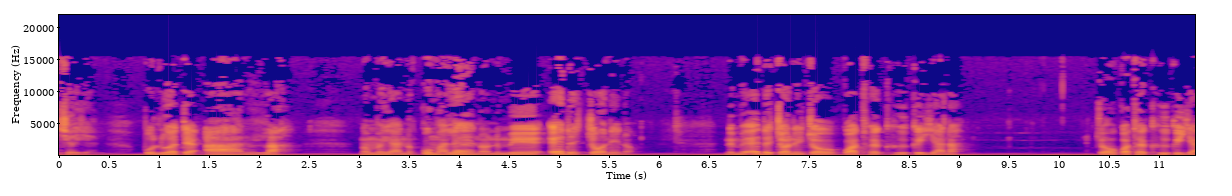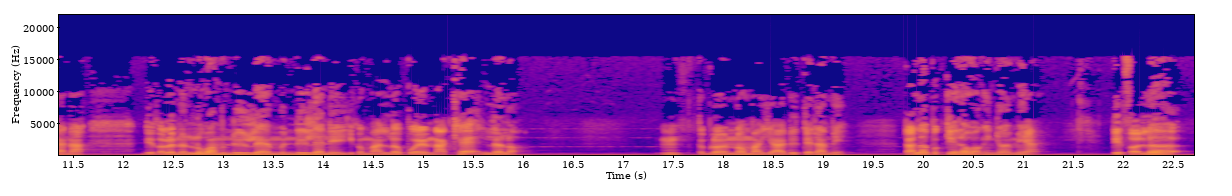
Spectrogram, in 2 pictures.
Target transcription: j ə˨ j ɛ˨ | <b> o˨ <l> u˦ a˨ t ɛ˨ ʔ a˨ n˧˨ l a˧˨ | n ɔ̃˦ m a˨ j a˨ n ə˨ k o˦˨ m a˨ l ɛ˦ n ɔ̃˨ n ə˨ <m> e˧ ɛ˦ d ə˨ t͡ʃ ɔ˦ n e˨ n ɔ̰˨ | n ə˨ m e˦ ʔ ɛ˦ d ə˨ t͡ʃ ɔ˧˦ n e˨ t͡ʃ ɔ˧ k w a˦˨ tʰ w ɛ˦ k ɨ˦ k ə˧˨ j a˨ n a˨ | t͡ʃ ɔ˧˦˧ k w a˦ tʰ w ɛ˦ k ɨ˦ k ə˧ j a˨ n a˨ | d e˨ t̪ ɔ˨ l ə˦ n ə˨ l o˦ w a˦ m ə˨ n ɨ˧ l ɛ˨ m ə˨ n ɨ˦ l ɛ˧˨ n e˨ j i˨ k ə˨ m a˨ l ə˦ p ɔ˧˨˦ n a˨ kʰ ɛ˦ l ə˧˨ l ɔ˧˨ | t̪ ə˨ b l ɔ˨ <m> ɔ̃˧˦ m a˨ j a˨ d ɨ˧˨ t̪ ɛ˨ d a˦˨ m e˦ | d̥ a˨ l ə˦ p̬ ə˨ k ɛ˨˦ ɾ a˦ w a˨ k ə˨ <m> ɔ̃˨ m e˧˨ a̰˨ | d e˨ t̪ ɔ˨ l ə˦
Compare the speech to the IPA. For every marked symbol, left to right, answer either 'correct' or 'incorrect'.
incorrect: p, correct, correct, incorrect: n, incorrect: ɲ

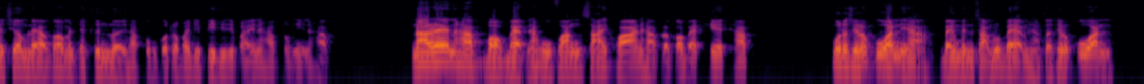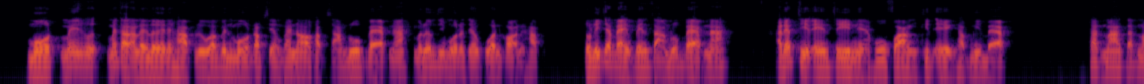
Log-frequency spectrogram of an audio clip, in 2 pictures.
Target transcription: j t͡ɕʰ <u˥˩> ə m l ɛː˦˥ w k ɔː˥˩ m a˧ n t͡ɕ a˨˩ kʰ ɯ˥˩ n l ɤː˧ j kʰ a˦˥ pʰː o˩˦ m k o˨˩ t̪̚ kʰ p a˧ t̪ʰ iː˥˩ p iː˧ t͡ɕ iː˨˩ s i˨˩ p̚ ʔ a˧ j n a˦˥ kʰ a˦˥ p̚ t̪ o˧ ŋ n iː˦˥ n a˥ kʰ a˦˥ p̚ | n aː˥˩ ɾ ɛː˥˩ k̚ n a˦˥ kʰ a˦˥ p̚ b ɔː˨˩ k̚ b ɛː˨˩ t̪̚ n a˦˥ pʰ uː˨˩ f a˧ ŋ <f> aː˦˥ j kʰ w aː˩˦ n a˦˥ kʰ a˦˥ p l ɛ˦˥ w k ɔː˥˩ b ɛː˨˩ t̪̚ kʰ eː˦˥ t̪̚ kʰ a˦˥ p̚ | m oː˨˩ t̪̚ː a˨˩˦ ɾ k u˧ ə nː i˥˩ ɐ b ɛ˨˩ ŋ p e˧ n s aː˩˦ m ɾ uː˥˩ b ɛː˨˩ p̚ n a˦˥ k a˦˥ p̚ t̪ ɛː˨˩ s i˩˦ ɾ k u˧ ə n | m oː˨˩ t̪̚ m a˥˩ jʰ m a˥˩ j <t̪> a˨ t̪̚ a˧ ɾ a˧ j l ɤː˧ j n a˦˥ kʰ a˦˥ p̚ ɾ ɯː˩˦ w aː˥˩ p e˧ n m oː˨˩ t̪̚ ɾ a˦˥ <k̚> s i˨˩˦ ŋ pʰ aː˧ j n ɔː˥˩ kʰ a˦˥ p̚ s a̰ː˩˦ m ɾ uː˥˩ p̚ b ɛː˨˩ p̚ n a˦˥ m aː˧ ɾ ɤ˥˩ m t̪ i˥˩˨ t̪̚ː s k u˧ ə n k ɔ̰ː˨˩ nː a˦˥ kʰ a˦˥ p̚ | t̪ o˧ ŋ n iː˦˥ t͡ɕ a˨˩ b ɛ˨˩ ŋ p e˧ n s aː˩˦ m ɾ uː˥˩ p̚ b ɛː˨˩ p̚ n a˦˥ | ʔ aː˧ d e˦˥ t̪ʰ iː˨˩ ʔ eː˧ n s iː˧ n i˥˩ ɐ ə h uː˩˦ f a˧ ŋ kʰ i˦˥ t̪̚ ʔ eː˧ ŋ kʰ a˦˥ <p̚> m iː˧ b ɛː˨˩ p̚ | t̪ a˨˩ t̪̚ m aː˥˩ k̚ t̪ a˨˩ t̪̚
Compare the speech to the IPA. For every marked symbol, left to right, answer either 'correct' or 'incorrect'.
incorrect: ɯ˥˩, incorrect: s, correct, incorrect: p̚, correct

